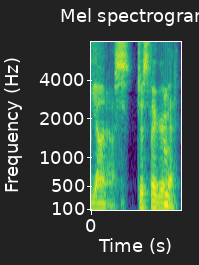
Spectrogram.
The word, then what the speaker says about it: Janos: So it is my name is pronounced Janos.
